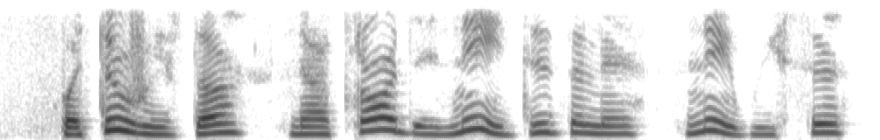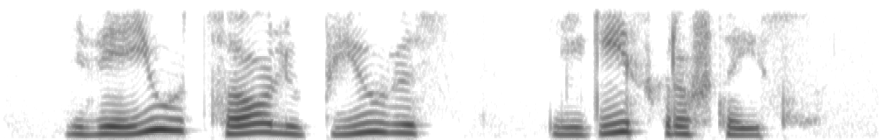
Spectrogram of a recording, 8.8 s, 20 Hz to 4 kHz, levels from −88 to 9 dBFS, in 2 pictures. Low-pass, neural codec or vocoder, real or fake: 3.6 kHz; none; real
